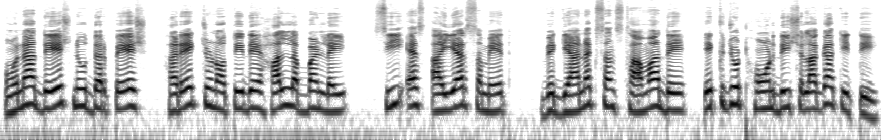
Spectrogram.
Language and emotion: Punjabi, neutral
